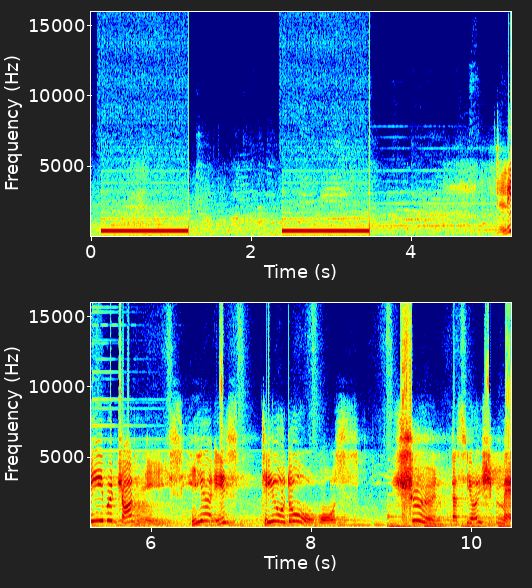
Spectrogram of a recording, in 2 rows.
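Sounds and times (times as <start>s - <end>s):
ringback tones of an outgoing phone call: 0.0s - 1.2s, 2.4s - 3.5s
speech: 5.8s - 10.5s.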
